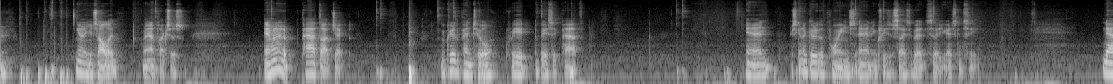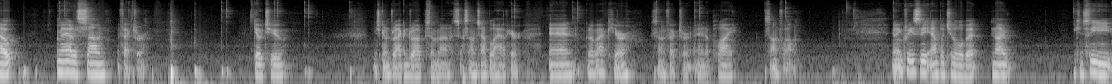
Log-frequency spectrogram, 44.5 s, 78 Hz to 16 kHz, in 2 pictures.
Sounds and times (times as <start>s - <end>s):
Speech: 1.5s - 3.7s, 5.3s - 7.0s, 8.8s - 11.7s, 14.9s - 19.6s, 22.0s - 22.6s, 23.4s - 25.3s, 27.3s - 28.0s, 29.7s - 38.3s, 40.1s - 42.6s, 43.8s - 44.5s.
